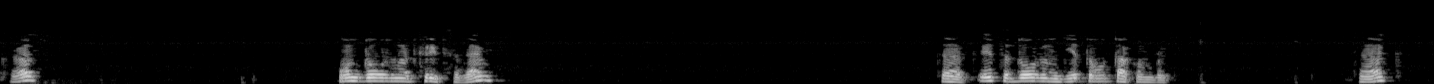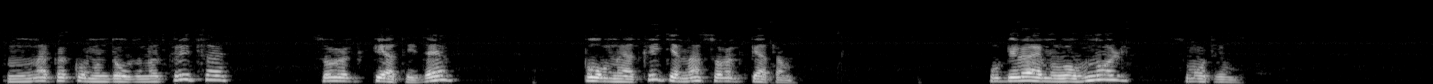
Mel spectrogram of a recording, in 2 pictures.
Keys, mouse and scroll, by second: 4.0-12.1 drag, 15.1-18.3 drag, 19.7-22.3 drag, 23.7-24.7 drag, 25.5 click, 27.0-28.6 drag.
